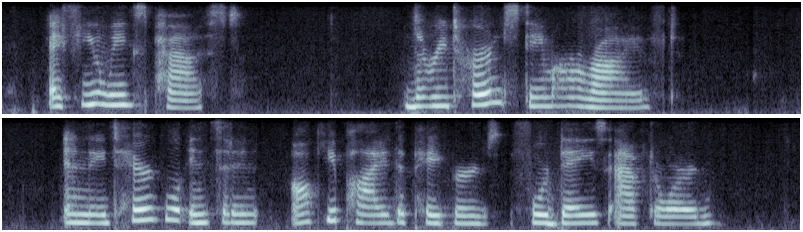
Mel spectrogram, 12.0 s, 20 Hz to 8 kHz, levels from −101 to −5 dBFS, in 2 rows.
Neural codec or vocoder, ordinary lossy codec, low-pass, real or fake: codec, 16 kHz, 2 kbps, X-Codec, HuBERT features, trained on LibriSpeech; Opus, 16 kbps; 7.2 kHz; fake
